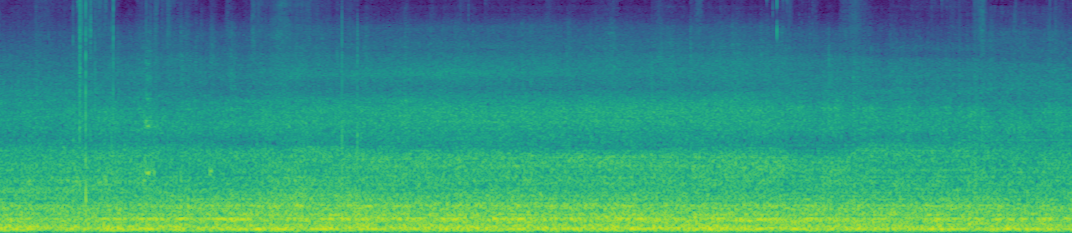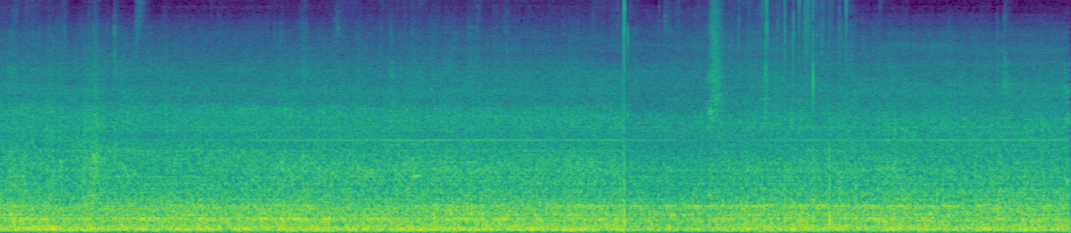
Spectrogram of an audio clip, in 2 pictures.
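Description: Steady low rumble and hum of a moving vehicle, with a few faint clicks.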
